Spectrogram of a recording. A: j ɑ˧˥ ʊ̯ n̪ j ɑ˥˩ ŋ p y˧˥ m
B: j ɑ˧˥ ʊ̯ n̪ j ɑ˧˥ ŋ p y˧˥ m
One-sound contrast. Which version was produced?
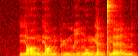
B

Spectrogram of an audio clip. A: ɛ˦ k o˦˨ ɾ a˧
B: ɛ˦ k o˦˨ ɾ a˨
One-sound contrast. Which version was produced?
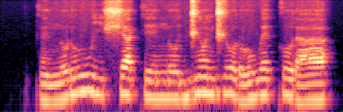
A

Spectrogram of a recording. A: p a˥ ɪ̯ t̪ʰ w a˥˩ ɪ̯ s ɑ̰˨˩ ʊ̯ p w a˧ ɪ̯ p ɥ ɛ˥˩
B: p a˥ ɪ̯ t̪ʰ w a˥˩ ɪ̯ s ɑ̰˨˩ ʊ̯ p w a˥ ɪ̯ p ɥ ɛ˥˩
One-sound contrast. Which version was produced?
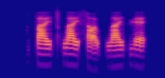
B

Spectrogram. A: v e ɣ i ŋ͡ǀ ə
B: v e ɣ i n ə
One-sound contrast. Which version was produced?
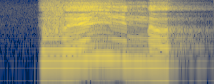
B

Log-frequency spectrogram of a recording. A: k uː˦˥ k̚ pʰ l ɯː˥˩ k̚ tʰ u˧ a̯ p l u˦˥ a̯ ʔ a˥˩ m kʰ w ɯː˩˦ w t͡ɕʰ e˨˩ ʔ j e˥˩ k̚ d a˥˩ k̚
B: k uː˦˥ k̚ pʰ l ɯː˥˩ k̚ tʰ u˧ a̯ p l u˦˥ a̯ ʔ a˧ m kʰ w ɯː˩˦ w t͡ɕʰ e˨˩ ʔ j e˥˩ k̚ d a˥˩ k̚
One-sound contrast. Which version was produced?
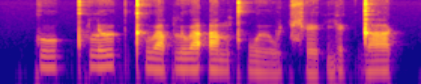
B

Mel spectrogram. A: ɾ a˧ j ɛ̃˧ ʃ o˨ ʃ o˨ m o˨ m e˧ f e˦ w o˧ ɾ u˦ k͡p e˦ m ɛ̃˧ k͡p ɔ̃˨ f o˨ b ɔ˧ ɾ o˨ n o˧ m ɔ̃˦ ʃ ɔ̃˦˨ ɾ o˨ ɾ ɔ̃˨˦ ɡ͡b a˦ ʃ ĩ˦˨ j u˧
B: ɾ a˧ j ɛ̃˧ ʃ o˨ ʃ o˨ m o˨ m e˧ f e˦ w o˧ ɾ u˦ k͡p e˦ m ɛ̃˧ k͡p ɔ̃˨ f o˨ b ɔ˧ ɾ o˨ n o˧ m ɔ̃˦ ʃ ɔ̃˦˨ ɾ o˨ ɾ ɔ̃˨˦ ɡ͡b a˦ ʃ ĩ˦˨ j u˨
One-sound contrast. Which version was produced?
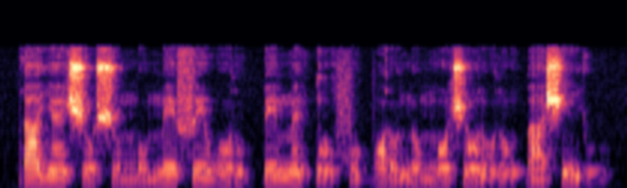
B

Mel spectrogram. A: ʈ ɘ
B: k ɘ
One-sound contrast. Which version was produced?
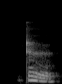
A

